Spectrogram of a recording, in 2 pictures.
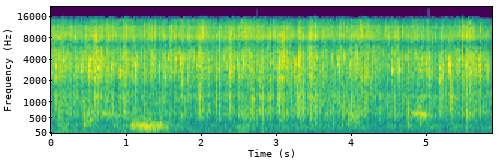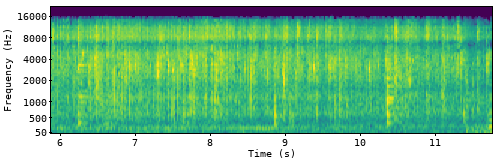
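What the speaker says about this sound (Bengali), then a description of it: "অল্প একটুখানি এই তেলে হালকা তেলে হালকা করে ভেজে নেব উল্টিয়ে দিচ্ছি একটা করে" Prawns fry in a small amount of oil in a pan, giving a steady bright crackling sizzle with scattered pops and stirring clicks throughout.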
